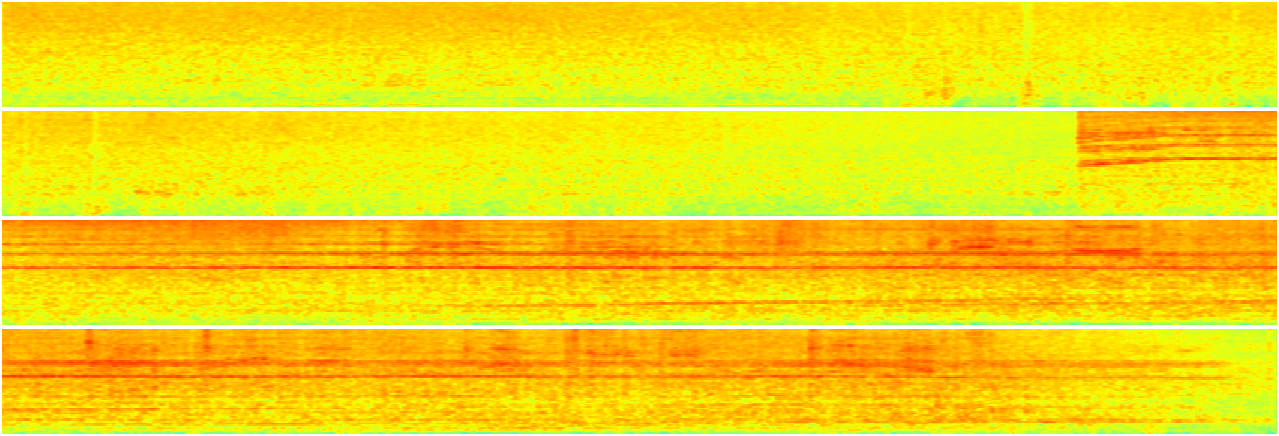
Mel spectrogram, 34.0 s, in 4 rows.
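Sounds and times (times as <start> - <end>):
electric train motor whine: 15.7 - 34.0
train wheels squealing: 15.7 - 34.0.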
